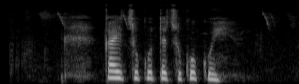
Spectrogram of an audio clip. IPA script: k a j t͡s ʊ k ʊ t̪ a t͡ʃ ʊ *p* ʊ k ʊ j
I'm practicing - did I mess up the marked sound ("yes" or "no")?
yes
